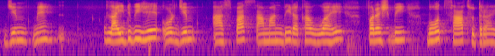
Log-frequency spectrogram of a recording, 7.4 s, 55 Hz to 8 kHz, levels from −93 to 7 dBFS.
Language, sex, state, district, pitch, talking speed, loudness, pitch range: Hindi, female, Maharashtra, Solapur, 225 Hz, 145 wpm, -19 LUFS, 210-240 Hz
